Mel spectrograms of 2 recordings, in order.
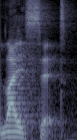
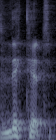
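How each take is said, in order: First: The first vowel is a diphthong, as in 'lie'. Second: The first vowel is short, as in 'lick'.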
